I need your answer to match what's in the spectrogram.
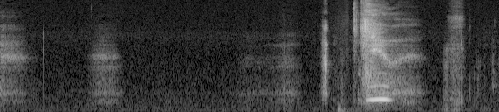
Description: Again im sneezey but dont want to wake up my sister.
